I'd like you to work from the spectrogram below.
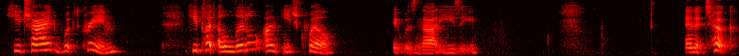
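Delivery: gentle, expressive storybook reading; picture-book read-aloud voice; reading to children. Acted. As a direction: read it like storytime for little kids.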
